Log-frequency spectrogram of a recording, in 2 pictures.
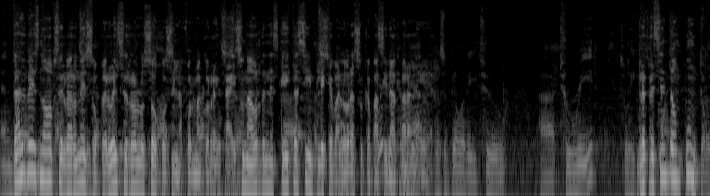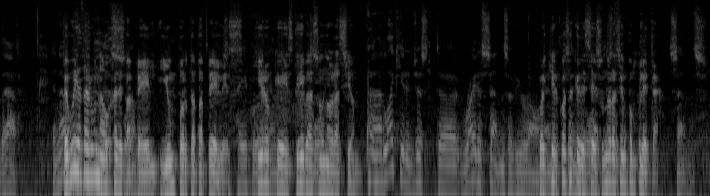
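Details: Adult male narrator speaking Spanish, with brief English speech underneath; normal speech.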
